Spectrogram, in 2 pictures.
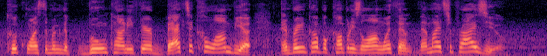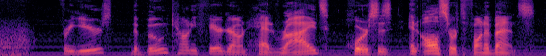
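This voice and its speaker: A man's voice: sits high, sing-song, normal speed, background noise. A man working as a TV news reporter, delivering scripted broadcast narration and live reports.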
